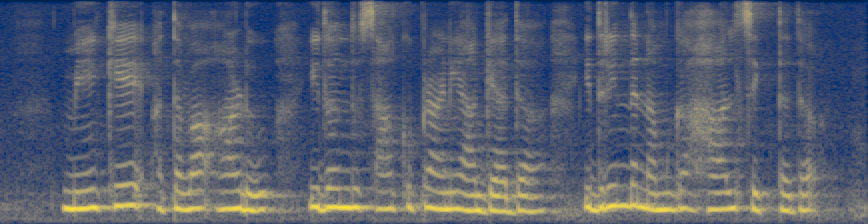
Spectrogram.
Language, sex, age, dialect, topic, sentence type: Kannada, female, 18-24, Northeastern, agriculture, statement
